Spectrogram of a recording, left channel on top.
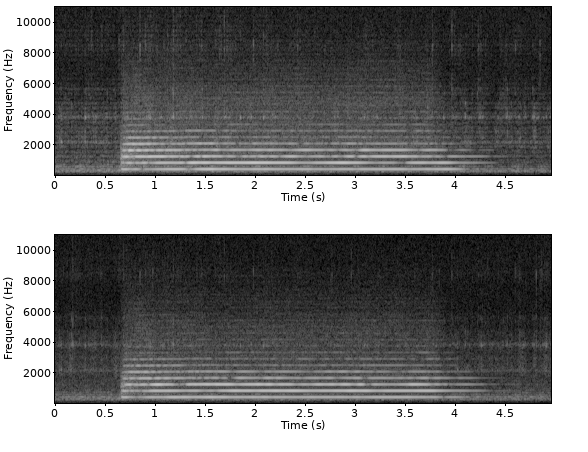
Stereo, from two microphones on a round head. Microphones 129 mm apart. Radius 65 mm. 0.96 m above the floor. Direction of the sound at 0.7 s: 30° left (ahead or behind).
